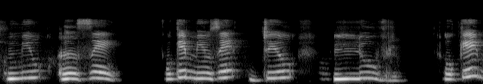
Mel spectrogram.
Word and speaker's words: musée: I have already taught you here how whenever this is there, the l'accent इसको accent कहते हैं accent, then it has the sound a. That's why I'm pronouncing it musée.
